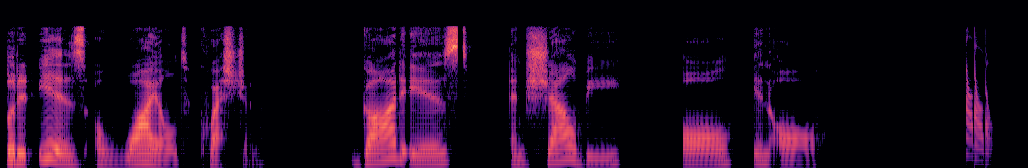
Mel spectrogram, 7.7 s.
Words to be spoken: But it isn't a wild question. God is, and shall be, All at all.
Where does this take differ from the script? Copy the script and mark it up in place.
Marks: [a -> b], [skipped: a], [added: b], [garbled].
But it [isn't -> is] a wild question. God is, and shall be, All [at -> in] all.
